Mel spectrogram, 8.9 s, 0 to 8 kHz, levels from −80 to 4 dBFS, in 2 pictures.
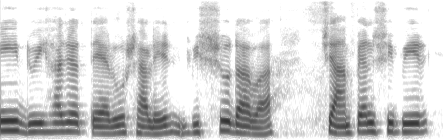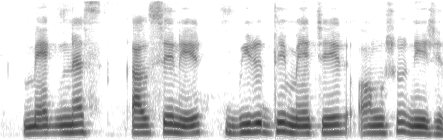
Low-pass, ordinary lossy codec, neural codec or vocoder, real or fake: none; none; codec, 16 kHz, 4 kbps, X-Codec, WavLM features, trained on Multilingual LibriSpeech; fake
